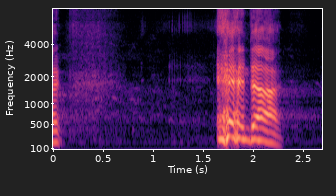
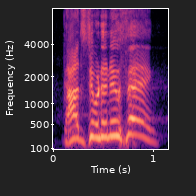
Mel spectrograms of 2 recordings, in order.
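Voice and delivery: churchy proclamation; 4 semitones higher than usual. Retold or imitated. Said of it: "that's how you talk in church".

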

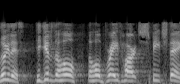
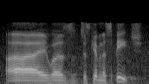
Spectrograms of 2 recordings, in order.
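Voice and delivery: low, soft, slow embarrassed mumble; sheepish excuse; 10 semitones lower, 8 dB quieter, slower than usual. Acted. Moses excusing himself to God, low, soft and sheepish. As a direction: shrink away and excuse yourself.

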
